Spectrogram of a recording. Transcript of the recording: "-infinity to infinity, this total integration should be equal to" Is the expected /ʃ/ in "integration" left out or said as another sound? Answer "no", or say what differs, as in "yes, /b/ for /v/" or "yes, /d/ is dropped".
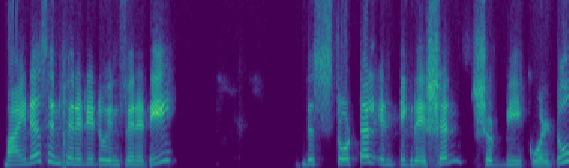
no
